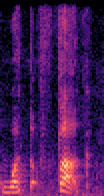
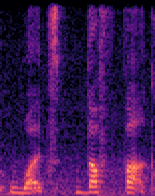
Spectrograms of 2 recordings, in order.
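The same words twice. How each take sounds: First: Quick irritated swear, a bit louder; pissed-off curse. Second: Very slow, drawn-out disbelieving swear; stunned disbelief. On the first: Finding trash dumped at her door, annoyed curse. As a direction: snap it out in annoyed shock. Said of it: "And I was pissed". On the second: Seeing bags of trash strewn everywhere, slow stunned curse. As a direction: stretch every word in shock. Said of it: "I literally was like". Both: Retold or imitated.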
